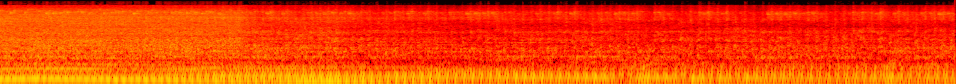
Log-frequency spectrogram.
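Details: Buick with leaking intake manifold gaskets, coolant mixed into the oil: lumpy, uneven idle with a stumbling beat and missed pulses, an engine misfire.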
